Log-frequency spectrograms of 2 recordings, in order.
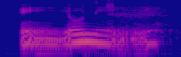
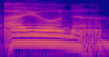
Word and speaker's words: Ione: Ione. See, I have been saying Iona.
